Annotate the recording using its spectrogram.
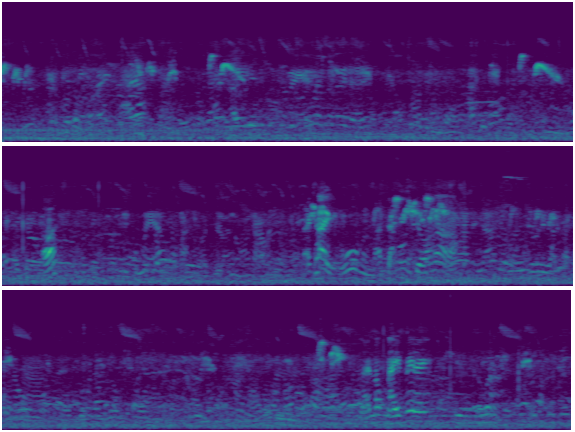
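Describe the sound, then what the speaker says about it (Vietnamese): Red-whiskered bulbuls and other caged birds at a Vietnamese bird market: scattered chirps and short calls from several birds over a dense, busy background murmur of the crowded market, with voices talking throughout. "toàn bộ khu vực này là chợ chim"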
